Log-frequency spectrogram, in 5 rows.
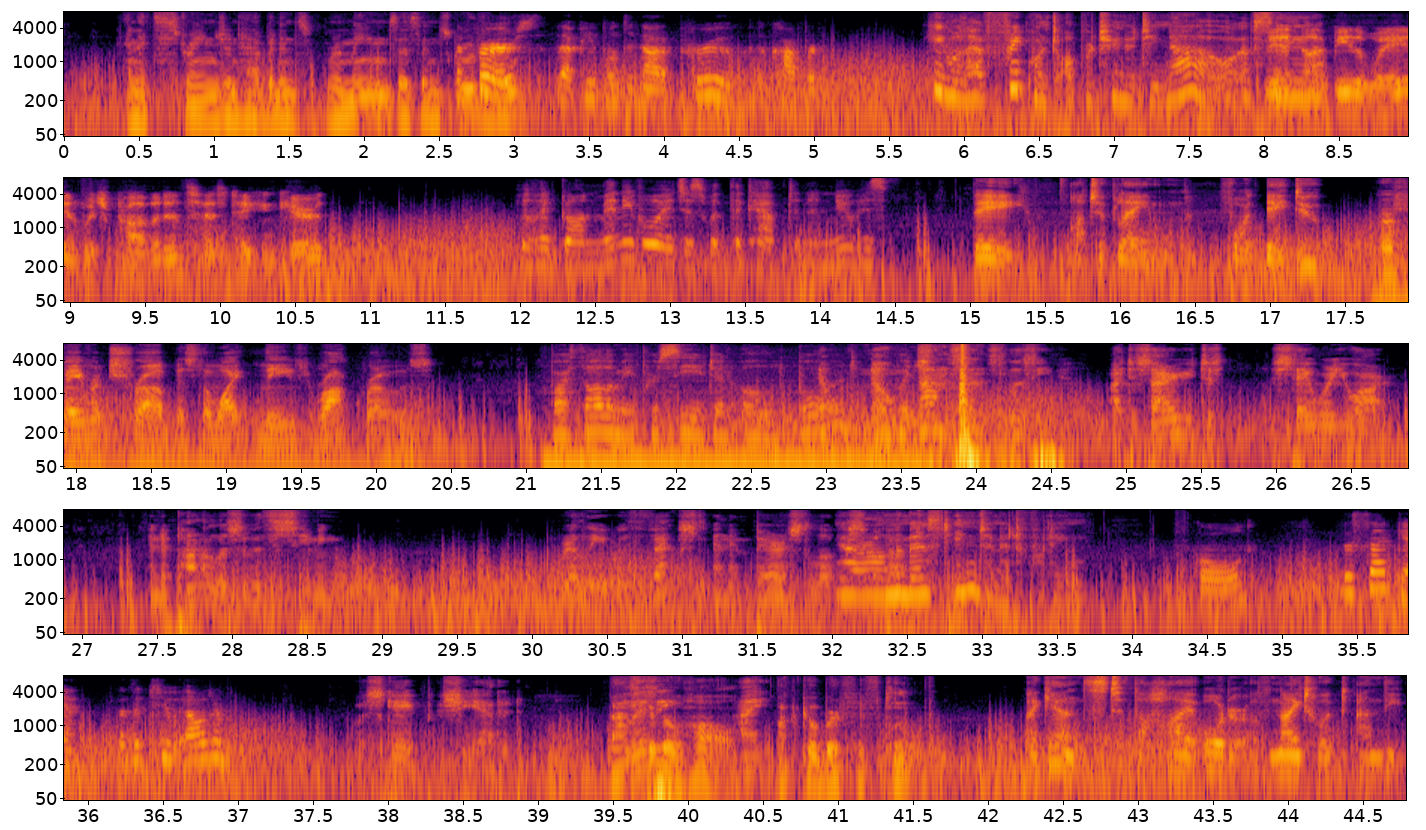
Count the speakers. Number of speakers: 9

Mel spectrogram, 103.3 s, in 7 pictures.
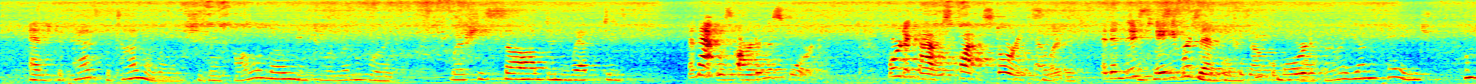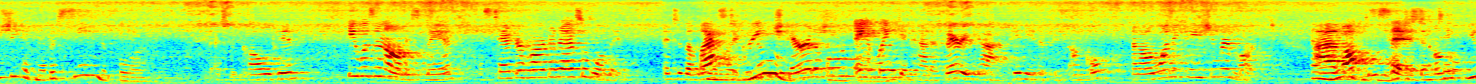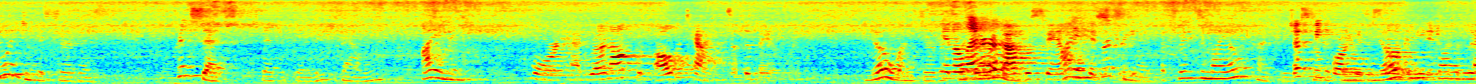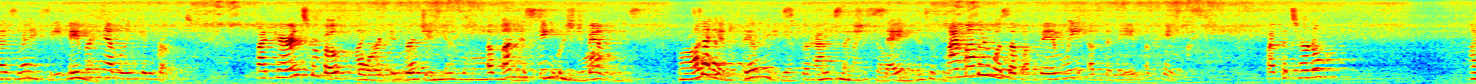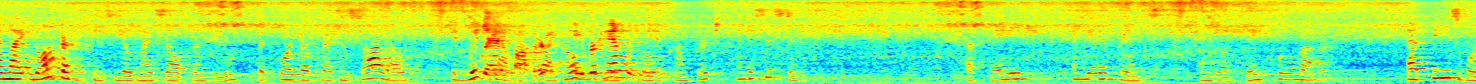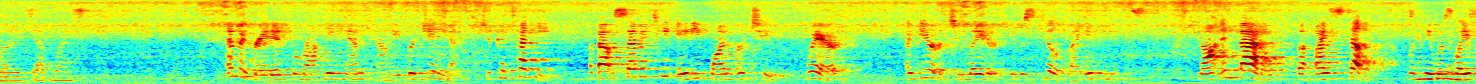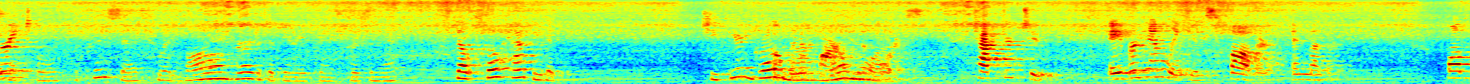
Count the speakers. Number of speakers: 2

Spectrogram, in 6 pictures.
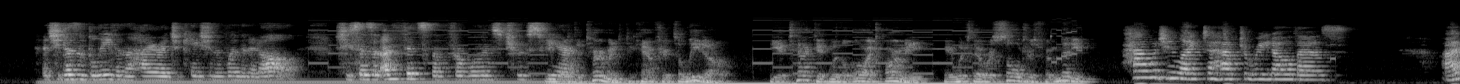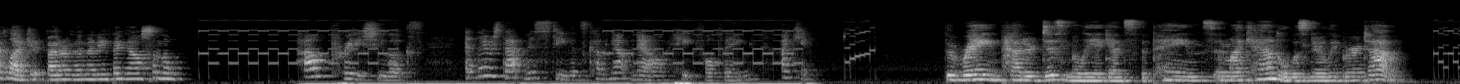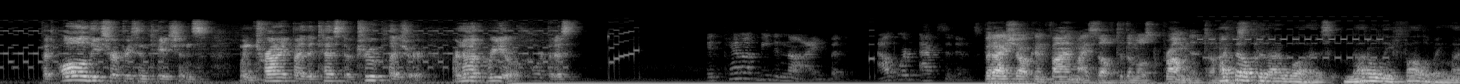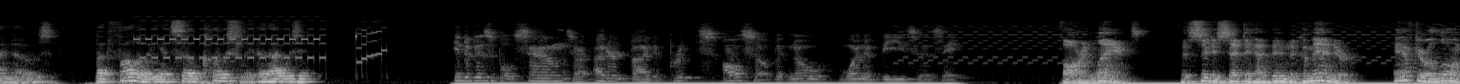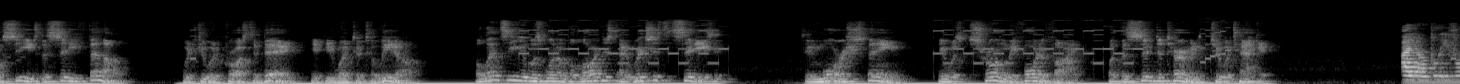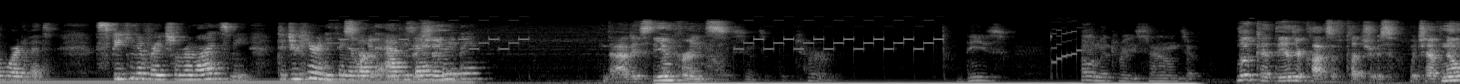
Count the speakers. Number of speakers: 10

